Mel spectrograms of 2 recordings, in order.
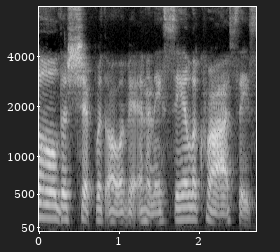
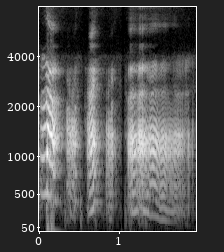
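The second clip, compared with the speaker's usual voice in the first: high cackling raven laugh; 7 semitones higher, 9 dB louder than usual. A narrator's reading. Raven laughs after the curse.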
